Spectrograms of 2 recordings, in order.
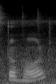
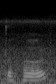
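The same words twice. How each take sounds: No difference in how they are said.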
